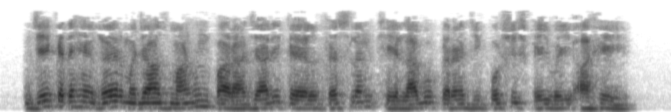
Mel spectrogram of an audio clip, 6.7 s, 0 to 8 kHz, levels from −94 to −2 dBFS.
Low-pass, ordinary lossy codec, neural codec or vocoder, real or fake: 7.2 kHz; MP3, 24 kbps; none; real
